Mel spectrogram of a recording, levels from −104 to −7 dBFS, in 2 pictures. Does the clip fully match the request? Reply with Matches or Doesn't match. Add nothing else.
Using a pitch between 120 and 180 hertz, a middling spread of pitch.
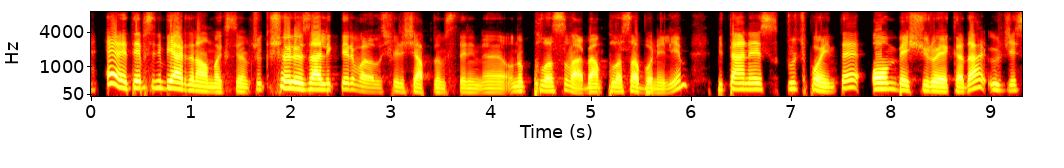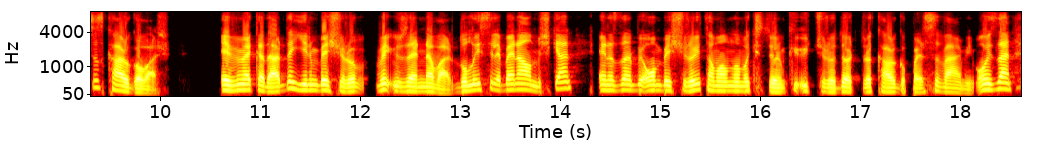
Doesn't match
